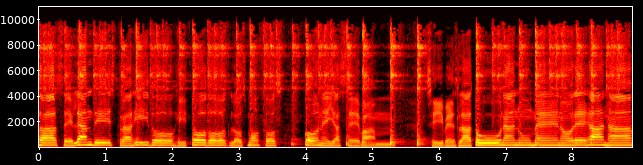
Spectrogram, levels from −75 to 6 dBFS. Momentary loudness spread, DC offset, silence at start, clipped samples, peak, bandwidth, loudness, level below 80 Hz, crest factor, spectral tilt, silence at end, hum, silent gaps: 6 LU; under 0.1%; 0 s; under 0.1%; -2 dBFS; 10.5 kHz; -19 LUFS; -56 dBFS; 16 dB; -3.5 dB/octave; 0 s; none; none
